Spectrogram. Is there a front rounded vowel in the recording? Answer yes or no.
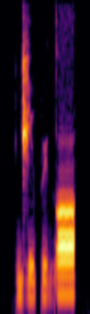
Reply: yes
